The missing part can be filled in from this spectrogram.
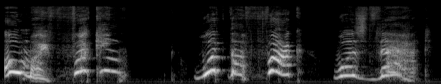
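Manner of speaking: drawn-out, high-pitched amazement; slow, emphatic awe, starting high; astonished reaction. Retold or imitated. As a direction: stretch each word in stunned disbelief. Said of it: "and I went".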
